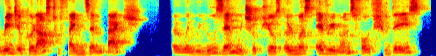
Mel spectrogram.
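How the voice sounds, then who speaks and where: At a fairly quick pace, a woman speaks in a somewhat breathy, medium-pitched voice with lively intonation. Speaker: primatologist, field researcher. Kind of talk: online seminar talk read from a script. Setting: online video seminar. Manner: reading from a prepared text.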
